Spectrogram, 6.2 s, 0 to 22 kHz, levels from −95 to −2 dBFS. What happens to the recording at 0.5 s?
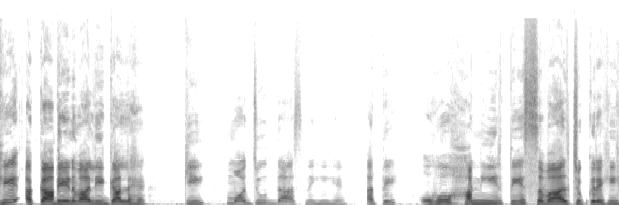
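At 0.51 to 0.54 s there is damaged data in the compressed stream. The decoder misreads the corrupted frames, loses sync and hunts for the next valid frame header, producing a brief glitch in the speech, heard as a chirp, squawk, click or short hole.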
